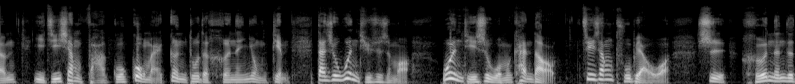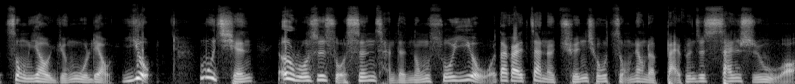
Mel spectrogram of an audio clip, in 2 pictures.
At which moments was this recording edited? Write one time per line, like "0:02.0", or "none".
none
